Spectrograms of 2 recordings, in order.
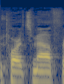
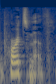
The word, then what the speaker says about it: Portsmouth: And also Nathaniel Miller from Portsmouth, Virginia. – Woo! I think they pronounce it Portsmouth, no? – Portsmouth, Virginia. No, they probably do. That makes sense. Like Dartmouth.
